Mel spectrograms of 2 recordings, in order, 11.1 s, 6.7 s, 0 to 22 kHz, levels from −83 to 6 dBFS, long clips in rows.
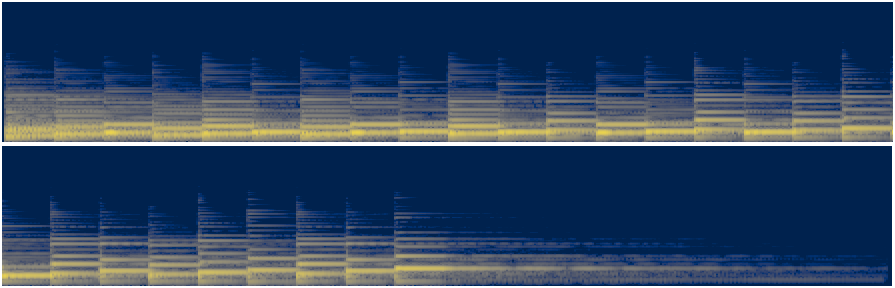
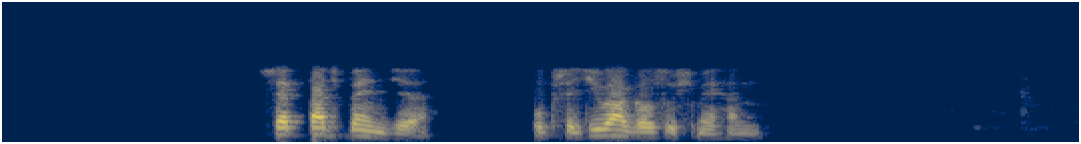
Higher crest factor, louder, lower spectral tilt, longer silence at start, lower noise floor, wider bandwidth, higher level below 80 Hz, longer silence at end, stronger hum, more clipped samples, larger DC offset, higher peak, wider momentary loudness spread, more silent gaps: second, 14 dB vs 22 dB; first, -14 LUFS vs -19 LUFS; first, -13.5 dB/octave vs -9.5 dB/octave; second, 0 s vs 1.7 s; second, -59 dBFS vs under -90 dBFS; about the same, 3.7 kHz vs 3.9 kHz; first, -52 dBFS vs -68 dBFS; second, 1.85 s vs 2 s; neither; neither; neither; about the same, 0 dBFS vs -2 dBFS; second, 6 LU vs 18 LU; neither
